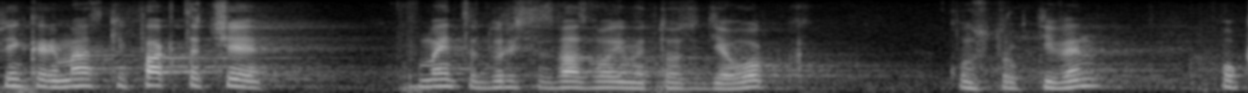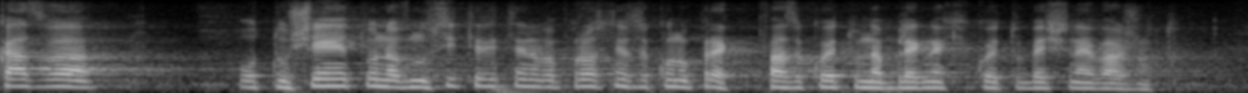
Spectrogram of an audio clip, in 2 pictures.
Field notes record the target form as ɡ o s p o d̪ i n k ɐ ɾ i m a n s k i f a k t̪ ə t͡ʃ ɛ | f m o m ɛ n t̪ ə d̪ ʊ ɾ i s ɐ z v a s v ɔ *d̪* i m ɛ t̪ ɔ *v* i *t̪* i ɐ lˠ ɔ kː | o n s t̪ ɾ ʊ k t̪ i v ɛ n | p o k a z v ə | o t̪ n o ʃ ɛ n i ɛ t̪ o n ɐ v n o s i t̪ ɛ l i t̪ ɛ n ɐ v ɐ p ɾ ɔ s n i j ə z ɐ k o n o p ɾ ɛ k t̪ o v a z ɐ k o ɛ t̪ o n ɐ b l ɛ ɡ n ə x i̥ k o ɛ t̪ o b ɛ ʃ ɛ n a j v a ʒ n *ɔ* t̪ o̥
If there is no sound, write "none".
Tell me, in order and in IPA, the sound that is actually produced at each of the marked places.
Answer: d̪, z, d̪, o

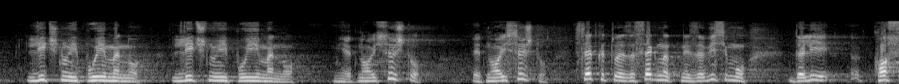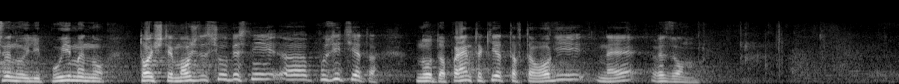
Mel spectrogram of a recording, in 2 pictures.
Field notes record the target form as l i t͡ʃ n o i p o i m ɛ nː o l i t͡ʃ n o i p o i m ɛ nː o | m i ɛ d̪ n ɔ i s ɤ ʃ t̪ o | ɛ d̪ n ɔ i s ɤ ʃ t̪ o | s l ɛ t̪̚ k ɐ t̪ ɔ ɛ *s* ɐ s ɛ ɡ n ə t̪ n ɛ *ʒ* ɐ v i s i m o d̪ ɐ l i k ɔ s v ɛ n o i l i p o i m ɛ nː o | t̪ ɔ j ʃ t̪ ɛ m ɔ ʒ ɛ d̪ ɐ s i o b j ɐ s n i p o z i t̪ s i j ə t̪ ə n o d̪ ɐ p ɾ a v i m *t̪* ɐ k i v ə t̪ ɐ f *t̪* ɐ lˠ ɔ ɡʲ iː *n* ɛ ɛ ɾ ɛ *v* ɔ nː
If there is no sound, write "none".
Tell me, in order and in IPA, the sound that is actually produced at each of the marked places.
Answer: z, z, t̪, t̪, n, z

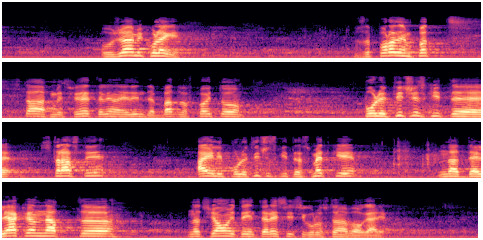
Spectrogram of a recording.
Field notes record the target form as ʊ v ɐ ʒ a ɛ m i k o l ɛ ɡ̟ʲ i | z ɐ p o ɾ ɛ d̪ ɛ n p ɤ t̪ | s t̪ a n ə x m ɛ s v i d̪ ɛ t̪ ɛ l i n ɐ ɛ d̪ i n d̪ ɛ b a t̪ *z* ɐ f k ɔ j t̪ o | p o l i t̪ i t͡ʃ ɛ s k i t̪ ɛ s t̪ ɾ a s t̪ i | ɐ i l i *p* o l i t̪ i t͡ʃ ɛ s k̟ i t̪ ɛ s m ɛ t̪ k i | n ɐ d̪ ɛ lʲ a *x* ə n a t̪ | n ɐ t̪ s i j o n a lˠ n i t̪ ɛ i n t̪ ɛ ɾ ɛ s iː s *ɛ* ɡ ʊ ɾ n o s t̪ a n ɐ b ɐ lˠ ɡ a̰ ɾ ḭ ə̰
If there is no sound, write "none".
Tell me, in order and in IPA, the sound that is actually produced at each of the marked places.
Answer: v, p, x, i

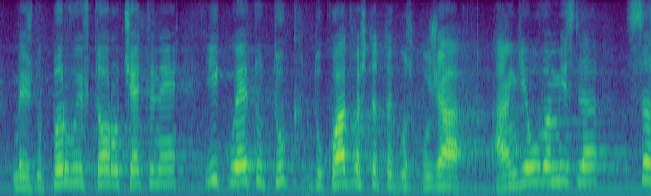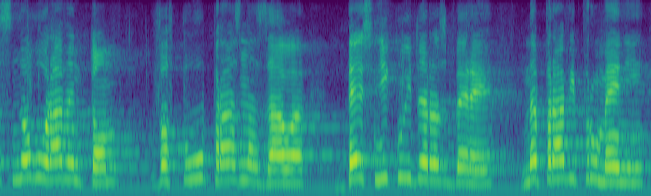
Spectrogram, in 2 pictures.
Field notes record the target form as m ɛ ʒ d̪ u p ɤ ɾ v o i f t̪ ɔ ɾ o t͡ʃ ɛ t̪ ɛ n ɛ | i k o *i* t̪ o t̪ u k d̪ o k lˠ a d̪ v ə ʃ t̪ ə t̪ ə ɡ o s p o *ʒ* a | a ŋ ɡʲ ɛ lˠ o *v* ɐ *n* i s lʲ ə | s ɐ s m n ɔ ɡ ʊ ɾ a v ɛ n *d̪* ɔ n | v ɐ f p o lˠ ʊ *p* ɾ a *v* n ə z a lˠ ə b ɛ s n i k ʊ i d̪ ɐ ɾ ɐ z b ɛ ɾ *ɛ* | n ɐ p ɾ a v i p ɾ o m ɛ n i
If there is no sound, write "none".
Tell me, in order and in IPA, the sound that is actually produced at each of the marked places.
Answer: ɛ, ʒ, v, m, t̪, p, z, ɛ

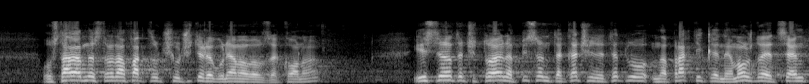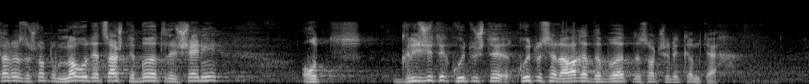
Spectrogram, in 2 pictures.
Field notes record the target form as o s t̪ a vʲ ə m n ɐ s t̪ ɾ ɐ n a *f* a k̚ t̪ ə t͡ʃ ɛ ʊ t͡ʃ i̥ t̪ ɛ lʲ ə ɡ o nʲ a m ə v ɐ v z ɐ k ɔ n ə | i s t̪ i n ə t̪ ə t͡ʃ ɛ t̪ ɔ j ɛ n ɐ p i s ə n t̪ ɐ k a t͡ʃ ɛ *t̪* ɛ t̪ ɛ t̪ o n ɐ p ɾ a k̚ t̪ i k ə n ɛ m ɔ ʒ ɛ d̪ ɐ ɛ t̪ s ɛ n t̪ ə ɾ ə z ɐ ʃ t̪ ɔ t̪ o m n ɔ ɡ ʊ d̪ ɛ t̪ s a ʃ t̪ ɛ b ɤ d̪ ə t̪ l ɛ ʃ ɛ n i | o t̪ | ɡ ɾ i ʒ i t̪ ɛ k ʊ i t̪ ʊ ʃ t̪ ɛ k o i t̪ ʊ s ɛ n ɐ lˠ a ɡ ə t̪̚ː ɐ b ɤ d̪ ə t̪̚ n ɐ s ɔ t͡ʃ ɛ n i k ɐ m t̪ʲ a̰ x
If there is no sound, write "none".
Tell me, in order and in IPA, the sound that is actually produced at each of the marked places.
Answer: f, d̪

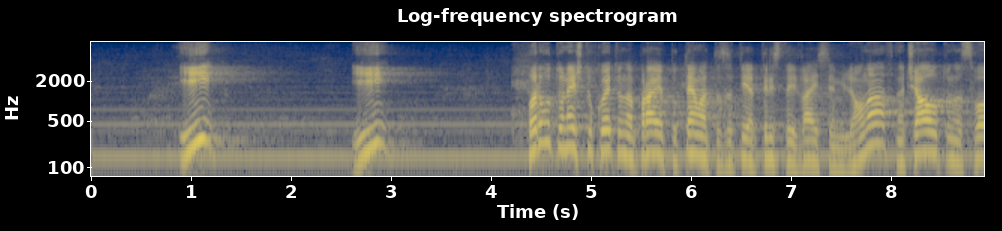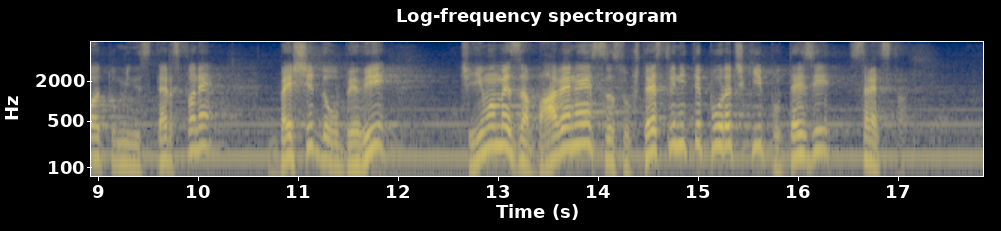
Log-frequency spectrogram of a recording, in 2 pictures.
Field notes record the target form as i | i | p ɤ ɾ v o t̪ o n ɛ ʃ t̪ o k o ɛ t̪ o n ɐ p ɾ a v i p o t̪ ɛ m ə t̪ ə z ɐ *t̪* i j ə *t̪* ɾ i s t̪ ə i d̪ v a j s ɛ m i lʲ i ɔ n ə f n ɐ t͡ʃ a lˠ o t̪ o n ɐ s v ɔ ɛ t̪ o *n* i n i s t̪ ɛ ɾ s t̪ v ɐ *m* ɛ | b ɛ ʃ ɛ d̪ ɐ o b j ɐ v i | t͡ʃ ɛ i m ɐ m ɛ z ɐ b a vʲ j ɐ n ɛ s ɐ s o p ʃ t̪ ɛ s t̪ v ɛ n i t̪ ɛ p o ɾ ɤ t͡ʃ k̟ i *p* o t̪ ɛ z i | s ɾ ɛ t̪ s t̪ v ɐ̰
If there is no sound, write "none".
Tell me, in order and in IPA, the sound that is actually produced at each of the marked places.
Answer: t̪, t̪, m, n, p

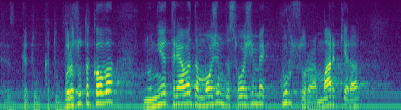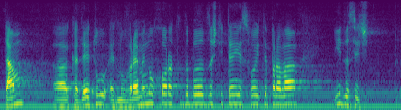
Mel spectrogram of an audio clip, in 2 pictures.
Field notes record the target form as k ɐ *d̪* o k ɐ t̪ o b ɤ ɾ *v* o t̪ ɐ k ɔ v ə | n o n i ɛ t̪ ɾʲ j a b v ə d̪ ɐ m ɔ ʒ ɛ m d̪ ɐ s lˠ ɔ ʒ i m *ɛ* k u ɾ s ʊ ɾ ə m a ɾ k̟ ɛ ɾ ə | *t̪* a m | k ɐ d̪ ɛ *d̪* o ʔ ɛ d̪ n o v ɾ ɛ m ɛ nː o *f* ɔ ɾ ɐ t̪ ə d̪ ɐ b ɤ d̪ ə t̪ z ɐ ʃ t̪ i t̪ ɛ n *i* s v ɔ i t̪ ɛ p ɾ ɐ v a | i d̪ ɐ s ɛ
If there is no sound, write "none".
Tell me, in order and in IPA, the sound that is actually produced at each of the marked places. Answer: t̪, z, ɛ, t̪, t̪, x, i

